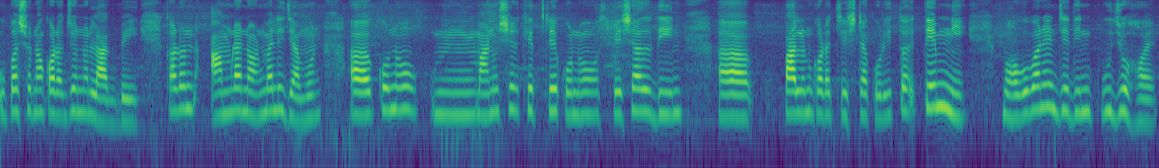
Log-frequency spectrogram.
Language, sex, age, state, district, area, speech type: Bengali, female, 18-30, West Bengal, Kolkata, urban, spontaneous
